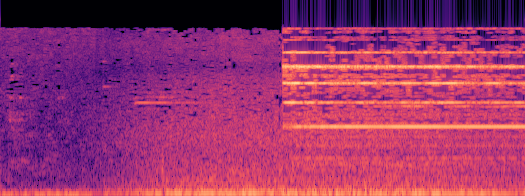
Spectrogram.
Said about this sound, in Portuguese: Oh, desculpa, tenho que atender esta chamada.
